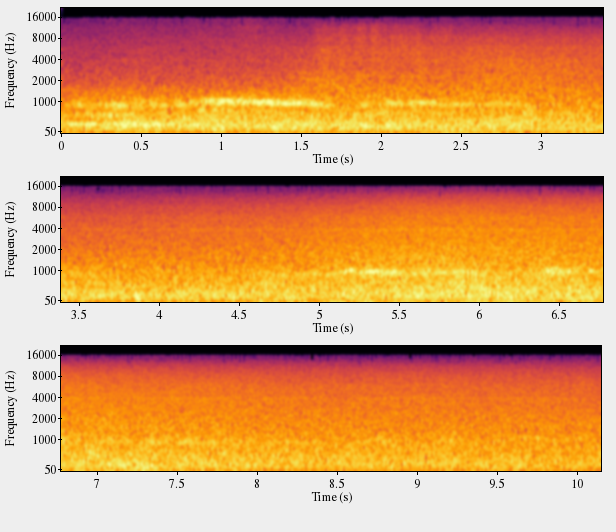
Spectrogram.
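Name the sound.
stormy sea waves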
